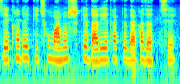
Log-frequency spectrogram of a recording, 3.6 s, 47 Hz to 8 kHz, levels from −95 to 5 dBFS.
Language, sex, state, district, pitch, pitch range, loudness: Bengali, female, West Bengal, Cooch Behar, 220 Hz, 215-235 Hz, -19 LUFS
